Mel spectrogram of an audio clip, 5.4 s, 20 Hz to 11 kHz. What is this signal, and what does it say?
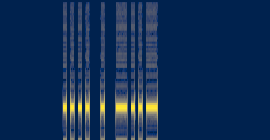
Morse code, heard as a keyed tone, about 16 wpm, 800 Hz. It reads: HEX
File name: Alphabetical / Alphabetical mp3s / Hs @15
